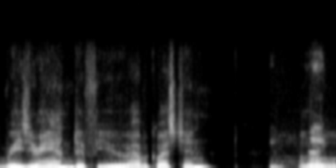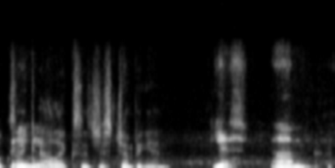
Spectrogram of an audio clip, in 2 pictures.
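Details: Adult male speakers; ordinary speech.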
